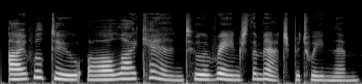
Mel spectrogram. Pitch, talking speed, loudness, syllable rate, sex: 225 Hz, 200 wpm, -17 LUFS, 4.5 syllables/s, female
